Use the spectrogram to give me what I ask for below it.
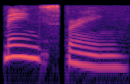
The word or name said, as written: mainspring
